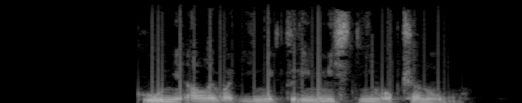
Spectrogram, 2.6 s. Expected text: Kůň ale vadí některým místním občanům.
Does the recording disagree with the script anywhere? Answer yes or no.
no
